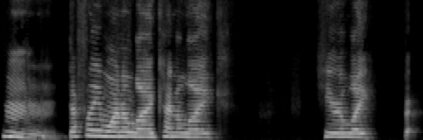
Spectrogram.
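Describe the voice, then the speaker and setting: A woman's voice: fairly high pitch, slow, a bit bright, smooth. A woman student chatting casually and hesitantly, thinking aloud as she goes. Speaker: voice acting student. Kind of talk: casual chat.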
